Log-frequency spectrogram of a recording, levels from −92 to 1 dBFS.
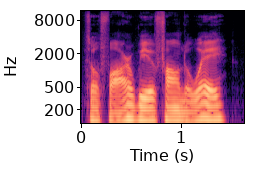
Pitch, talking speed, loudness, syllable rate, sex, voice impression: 105 Hz, 255 wpm, -14 LUFS, 5.0 syllables/s, male, very masculine, very adult-like, old, very thick, slightly tensed, very powerful, slightly bright, soft, clear, very fluent, very cool, very intellectual, sincere, very calm, very mature, very friendly, very reassuring, very unique, elegant, wild, very sweet, slightly lively, very kind, modest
